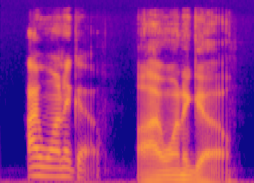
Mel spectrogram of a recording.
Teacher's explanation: The native speaker compresses those function words, want and to, into a single, quick sound, wanna. The stress then falls naturally on the key pieces of meaning, the desire, which is I, and the action, which is go.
